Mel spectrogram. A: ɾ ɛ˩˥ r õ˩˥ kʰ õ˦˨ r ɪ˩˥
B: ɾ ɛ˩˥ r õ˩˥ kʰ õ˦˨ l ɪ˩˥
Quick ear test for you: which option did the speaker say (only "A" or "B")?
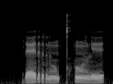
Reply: B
